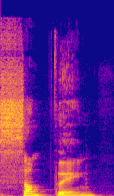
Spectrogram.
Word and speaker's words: something: Maybe happiness is something, th 조심하시고요. sing을 하면 안 됩니다. something이라고 하시면 안 돼요.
